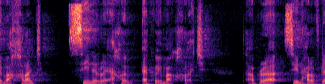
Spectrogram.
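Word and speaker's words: سين: বাকি দুইটি হরফ নাম হল সিন এবংশিন সিন এবংশিন সিন হরফটি উচ্চারণ ক্ষেত্রে অবশ্যই তিন আলিফ টেনে পড়তে হবে সিন হরফটি বারিক হরফ পাতলা করে উচ্চারণ করতে হবে তাহলে আমার সাথে বলুন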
